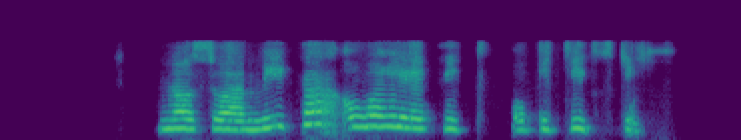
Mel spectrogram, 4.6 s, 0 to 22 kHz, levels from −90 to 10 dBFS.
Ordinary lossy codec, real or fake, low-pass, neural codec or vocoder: AAC, 64 kbps; fake; 7.2 kHz; codec, 16 kHz, 1 kbps, FreqCodec, smaller model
